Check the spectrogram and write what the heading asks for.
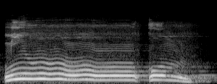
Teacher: kita samarkan bunyi nun sukun dan mendengung selama tiga harakat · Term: ikhfa Hakiki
